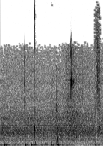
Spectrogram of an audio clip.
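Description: Blocks crack and crumble as they break.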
